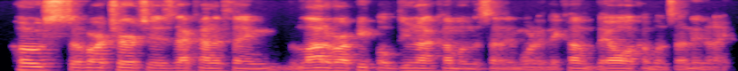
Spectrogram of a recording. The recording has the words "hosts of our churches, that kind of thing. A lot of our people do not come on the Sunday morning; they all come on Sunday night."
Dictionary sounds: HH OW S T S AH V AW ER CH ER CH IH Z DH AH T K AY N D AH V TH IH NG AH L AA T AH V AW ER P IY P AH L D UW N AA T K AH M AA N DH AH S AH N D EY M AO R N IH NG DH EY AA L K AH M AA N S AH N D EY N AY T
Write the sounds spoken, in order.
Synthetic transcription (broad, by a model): HH OW S T S AH V AW ER CH ER CH IH Z DH AH T K AY N D AH V TH IH NG AH L AA T AH V AW ER P IY P L D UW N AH T K AH M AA N DH AH S AH N D EY M AO R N IH NG DH EY AA L K AH M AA N S AH N D EY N AY T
